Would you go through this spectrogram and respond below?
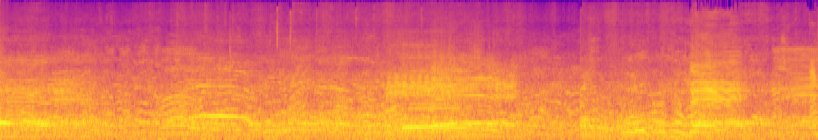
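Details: Three-month-old calves and heifers at a busy cattle market in Madaripur, Bangladesh; a few short wavering moos rise above dense crowd chatter and men haggling over prices.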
